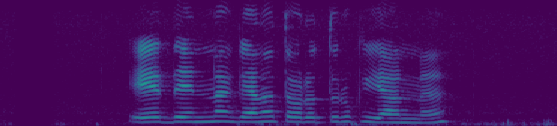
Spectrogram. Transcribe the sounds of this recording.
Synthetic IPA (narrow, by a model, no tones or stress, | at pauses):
eːd̪enːaɡænət̪oɾət̪uɾukijanːə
